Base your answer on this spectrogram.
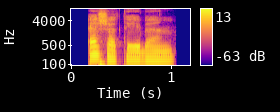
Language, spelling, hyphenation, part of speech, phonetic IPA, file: Hungarian, esetében, ese‧té‧ben, noun / postposition, [ˈɛʃɛteːbɛn], Hu-esetében.ogg
- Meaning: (noun) inessive singular of esete; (postposition) in the case of, in the matter of, in relation to someone or something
